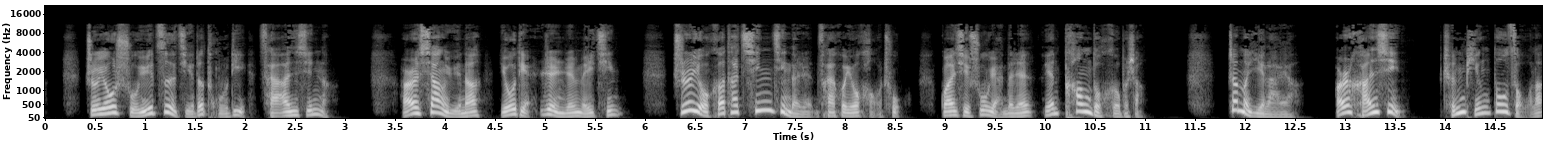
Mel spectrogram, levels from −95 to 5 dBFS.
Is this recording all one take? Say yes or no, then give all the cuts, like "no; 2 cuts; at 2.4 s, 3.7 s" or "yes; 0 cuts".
no; 1 cut; at 12.8 s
